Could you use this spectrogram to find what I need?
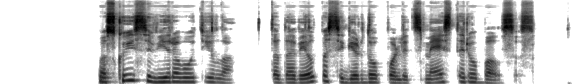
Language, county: Lithuanian, Marijampolė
